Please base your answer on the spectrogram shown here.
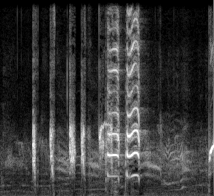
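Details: Caged Indian ringneck parakeet talking: a string of short, harsh, speech-like syllables, then louder drawn-out squawky words, ending with a clear rising-falling whistle.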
